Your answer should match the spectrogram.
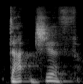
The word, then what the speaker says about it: GIF: Find me on the Insta at Meet Me South of Market .gif with a soft G.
